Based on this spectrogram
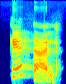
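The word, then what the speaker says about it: qué tal: при зустрічі Як справи кеталь перше ми бачимо ця літера не читається і наголос не забуваємо ставити знаки запитання попереду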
